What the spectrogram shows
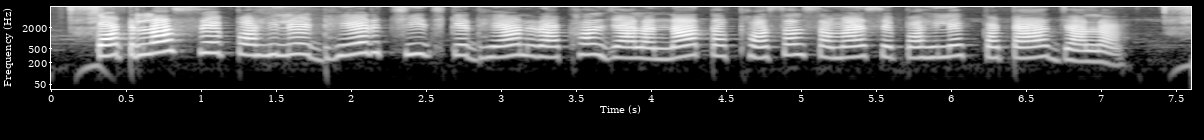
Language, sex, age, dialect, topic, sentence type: Bhojpuri, female, 18-24, Northern, agriculture, statement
